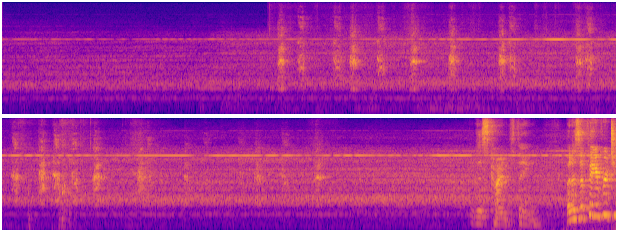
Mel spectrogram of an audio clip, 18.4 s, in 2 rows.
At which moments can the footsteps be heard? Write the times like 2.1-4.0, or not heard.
not heard.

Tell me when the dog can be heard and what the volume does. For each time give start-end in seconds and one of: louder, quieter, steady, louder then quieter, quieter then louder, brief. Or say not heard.
3.5-14.2 quieter.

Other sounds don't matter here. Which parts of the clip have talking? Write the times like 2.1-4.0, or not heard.
16.2-18.3.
